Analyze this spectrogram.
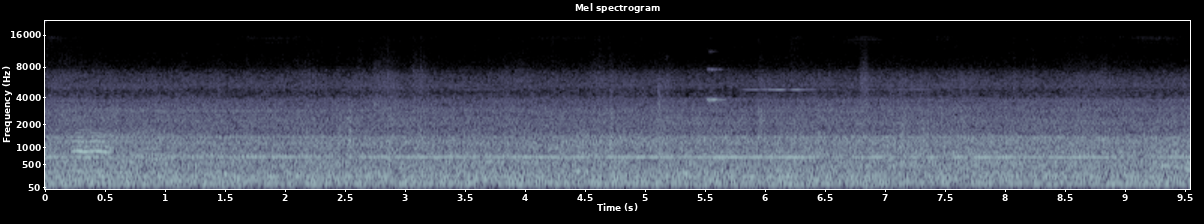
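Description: A train rumbles as it slows to a stop.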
